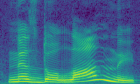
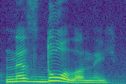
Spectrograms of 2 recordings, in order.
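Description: First: "нездоланний" stressed on ЛАН, long н; stress on suffix. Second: "нездоланий" stressed on ДО, single н; stress on root. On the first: Teacher contrasts adjective with participle, stressing ЛАН in нездоланний. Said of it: "із наголосом на суфіксі". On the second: Teacher contrasts participle with adjective, stressing ДО in нездоланий. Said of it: "з наголосом на корені". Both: Shown as a demonstration.

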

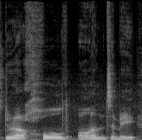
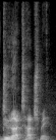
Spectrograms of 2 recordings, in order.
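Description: First: Measured, stressing not; slow, deliberate correction. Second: Said in the usual way. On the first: Shown as a demonstration. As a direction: Do not hold on to me, slow, leaning on not. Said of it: "that's not really what it is". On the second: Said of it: "said things like".

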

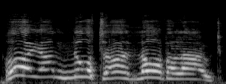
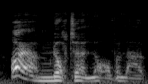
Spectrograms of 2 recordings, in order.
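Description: First: High, slow, full-volume shout; drawn-out, emphatic yell of denial; calling as loudly as possible. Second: Loud, emphatic denial; offended, forceful denial; indignant protest. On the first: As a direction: bellow it through muffling headgear. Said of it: "called the man as loudly as he could". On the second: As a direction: protest loudly, affronted. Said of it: "protested the man indignantly". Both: A narrator's reading.

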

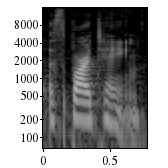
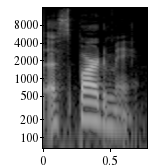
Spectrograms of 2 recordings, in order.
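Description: First: "aspartame" said in three syllables, ending in TAME; standard pronunciation. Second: "aspartame" said in four syllables, as-PAR-duh-may; alternative pronunciation. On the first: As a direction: say "aspartame" as AS-par-taym, no middle vowel. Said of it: "that's how you pronounce it". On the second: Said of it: "you can pronounce what it is". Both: Shown as a demonstration.

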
